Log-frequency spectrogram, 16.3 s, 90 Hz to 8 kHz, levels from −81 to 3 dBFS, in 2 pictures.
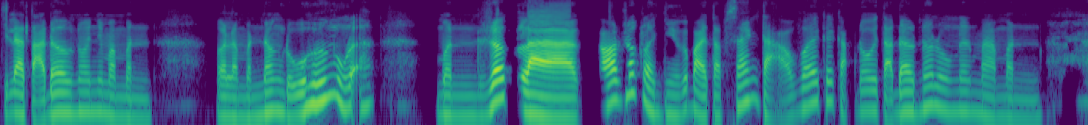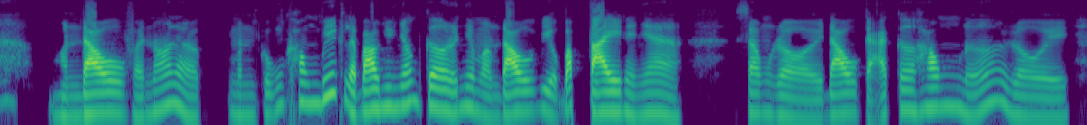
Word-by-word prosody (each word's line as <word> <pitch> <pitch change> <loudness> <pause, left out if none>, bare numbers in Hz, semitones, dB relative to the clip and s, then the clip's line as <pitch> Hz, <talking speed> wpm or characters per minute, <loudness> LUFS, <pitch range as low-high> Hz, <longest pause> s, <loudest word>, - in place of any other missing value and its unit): chỉ 135 - -11
là 140 -2 +4
tạ - - +1
đơn 145 +1 +1
thôi 150 0 -4
nhưng 150 -1 -8
mà 130 - -2
mình, 120 -2 -9 0.5
gọi 130 - -2
là, 120 - -1
mình 120 +1 -8
nâng 150 +1 -2
đủ 130 +3 -1
hướng 210 +6 +3
luôn 235 - -1
đó. - - +1 0.6
Mình 130 -1 -7
rất 210 - +6
là 125 -4 +9
có 215 +6 +6
rất 275 -6 -1
là 185 - +1
nhiều 135 -2 -9
cái - - -4
bài 130 - +2
tập 130 0 -6
sáng 200 +5 -3
tạo - - -3
với 185 +4 -2
cái 215 0 -8
cặp 150 - -8
đôi 155 +1 -5
tạ - - -1
đơn 150 +1 -2
đó 180 - -4
luôn 160 -4 -7
nên 150 -1 -8
mà 130 -3 -5
mình 115 -2 -12 0.7
mình 125 -1 -11
đau. 145 +1 +5
Phải 125 -2 -7
nói 165 +8 -4
là 130 -10 -5 0.2
mình 135 -1 -13
cũng 140 +8 -12
không 200 0 -5
biết 265 +2 -3
là 145 - +1
bao 155 +2 +5
nhiêu 175 +1 -7
nhóm 190 +4 -4
cơ 175 -3 +1
nữa 150 - -3
nhưng 175 -1 -7
mà 130 -2 -4
đau 145 +4 +3
ví 160 - -7
dụ - - -6
bắp - - 0
tay 150 +1 +6
nè 140 -3 -8
nha, 140 -2 -5 0.4
xong 140 -1 -5
rồi 115 -4 -4
đau 140 +3 +1
cả - - -4
cơ 160 -1 -4
hông 170 +2 -4
nữa, 180 +11 -7
rồi, 120 -4 -8
145 Hz, 260 wpm, -21 LUFS, 130-170 Hz, 0.7 s, là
